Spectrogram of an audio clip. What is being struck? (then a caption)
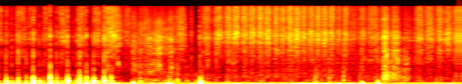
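Thin cardboard sheet. Fingertips and nails rub and scratch quickly across the surface of a thin, flat brown cardboard sheet cut into the shape of a floppy disk. The first second has a fast run of dull, low thumps. Then it settles into a dense, steady, bright scratchy rasp with occasional soft knocks.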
